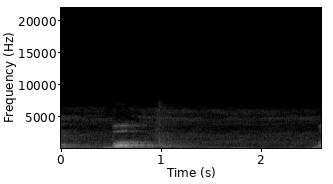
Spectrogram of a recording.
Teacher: व का उच्चारण स्थान आपको लिखना है दंत और ओष्ठ, दंत और ओष्ठ।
